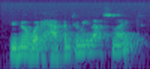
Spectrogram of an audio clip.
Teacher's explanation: And the accent goes up at the end for a yes or no question.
